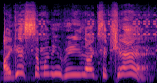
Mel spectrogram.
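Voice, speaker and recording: Male gaming host, casual commentary, lively swings in pitch, light music behind. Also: brisk. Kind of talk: casual let's play commentary.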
